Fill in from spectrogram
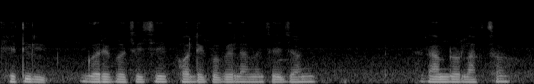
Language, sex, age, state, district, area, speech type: Nepali, male, 45-60, West Bengal, Kalimpong, rural, spontaneous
